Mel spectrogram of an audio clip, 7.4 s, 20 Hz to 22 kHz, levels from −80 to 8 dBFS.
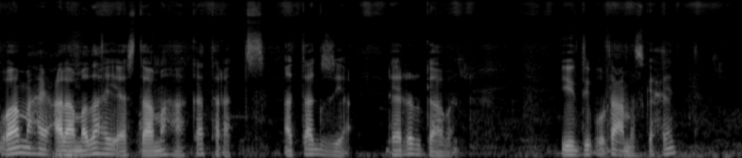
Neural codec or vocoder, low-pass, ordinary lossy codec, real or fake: none; none; none; real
